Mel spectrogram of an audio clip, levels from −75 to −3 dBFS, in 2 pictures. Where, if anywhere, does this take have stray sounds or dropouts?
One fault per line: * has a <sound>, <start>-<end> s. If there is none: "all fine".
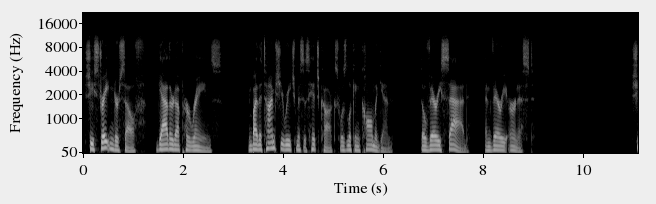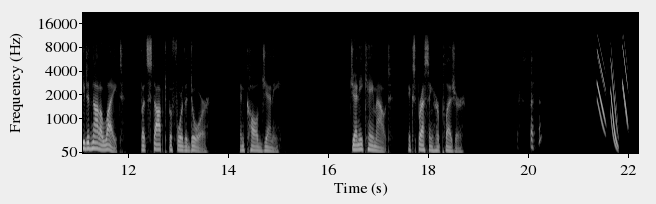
* has a laugh, 19.8-20.3 s
* has a chirp, 21.4-22.0 s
